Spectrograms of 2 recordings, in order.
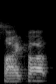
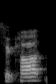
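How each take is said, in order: First: Sicott said as SIGH-cot; heard pronunciation. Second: Sicott said as SIH-cot; old pronunciation. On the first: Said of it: "I've heard it pronounced". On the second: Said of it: "used to think it was pronounced". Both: Shown as a demonstration.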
